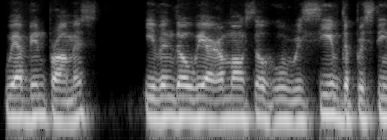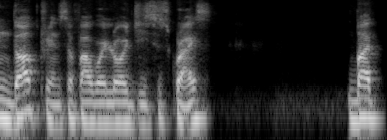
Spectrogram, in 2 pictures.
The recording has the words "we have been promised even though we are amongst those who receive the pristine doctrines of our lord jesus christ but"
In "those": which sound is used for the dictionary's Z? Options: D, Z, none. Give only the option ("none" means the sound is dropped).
none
